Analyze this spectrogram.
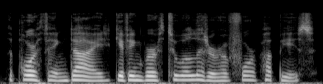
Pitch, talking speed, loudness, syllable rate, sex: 190 Hz, 225 wpm, -17 LUFS, 5.0 syllables/s, female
